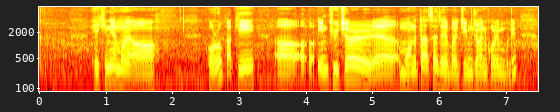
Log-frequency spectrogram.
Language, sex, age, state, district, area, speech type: Assamese, male, 18-30, Assam, Kamrup Metropolitan, urban, spontaneous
